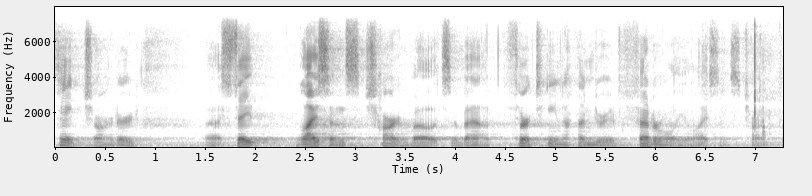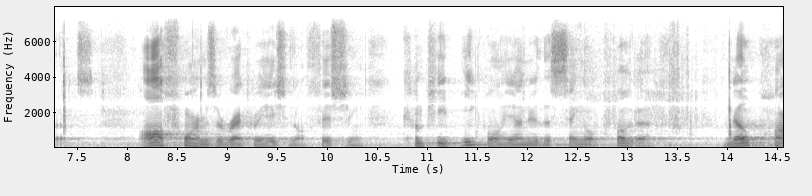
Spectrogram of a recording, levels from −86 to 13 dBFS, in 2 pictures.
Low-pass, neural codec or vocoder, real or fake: 7.2 kHz; none; real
